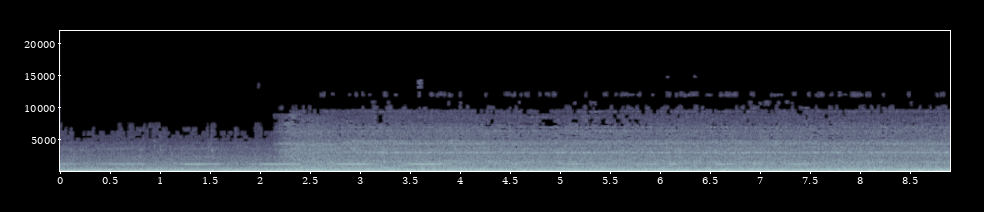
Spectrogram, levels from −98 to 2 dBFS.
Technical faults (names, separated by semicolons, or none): generation loss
